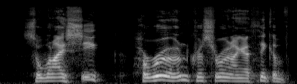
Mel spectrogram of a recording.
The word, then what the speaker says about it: Haroun: at me okay uh haroon rhymes with baboon so when i see haroon christopher and i think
